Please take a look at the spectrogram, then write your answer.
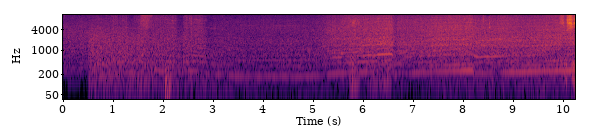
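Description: BMW GTP prototype race car in a sim racing game, engine revving up and down through gear changes with rising and falling tones and brief bumps, heard alone at moderate level.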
